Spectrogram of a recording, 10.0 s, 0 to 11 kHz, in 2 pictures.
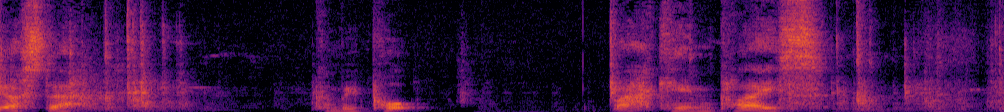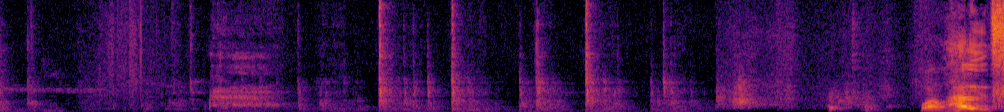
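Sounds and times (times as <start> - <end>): metal parts clicking and knocking: 0.0 - 1.7, 2.3 - 8.6.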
